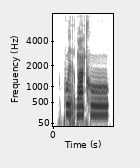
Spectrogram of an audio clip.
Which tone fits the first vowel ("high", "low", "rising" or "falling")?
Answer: high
